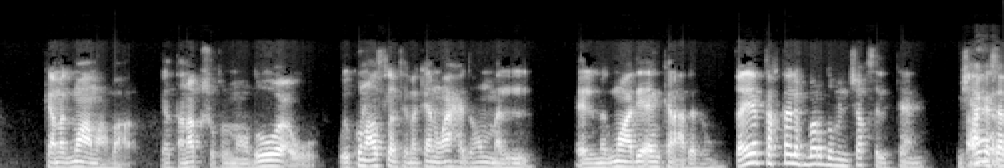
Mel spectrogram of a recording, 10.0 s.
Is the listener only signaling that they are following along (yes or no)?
no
